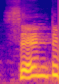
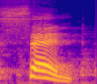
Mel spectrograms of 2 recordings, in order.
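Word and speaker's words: scent: ठीक है जैसे सेंट सेंट में भी क्या है सी एस के बाद आया है तो सी हो जाएगा साइलेंट तो पढ़ेंगे सेंट कॉन्शियस यहां पर भी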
